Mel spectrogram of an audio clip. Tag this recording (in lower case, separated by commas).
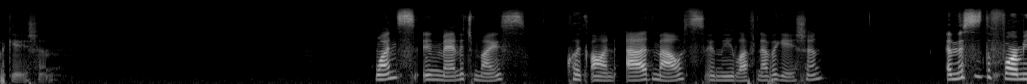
speech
